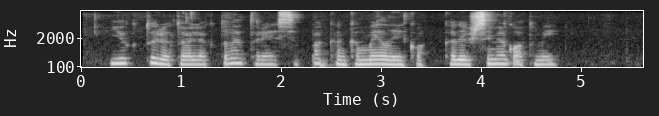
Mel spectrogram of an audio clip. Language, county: Lithuanian, Tauragė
